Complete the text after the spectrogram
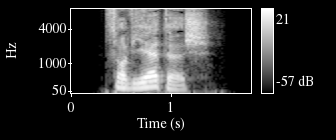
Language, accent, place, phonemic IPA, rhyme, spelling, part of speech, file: German, Germany, Berlin, /zɔˈvjɛtɪʃ/, -ɛtɪʃ, sowjetisch, adjective, De-sowjetisch.ogg
- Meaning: Soviet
